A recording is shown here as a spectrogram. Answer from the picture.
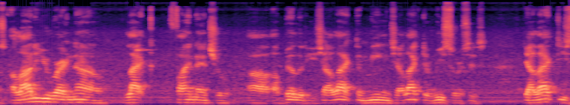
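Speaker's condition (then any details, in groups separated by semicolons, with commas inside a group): No condition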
